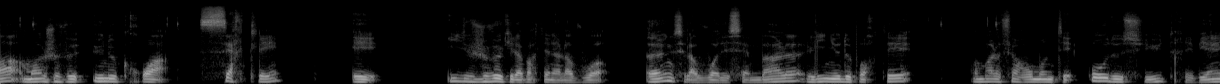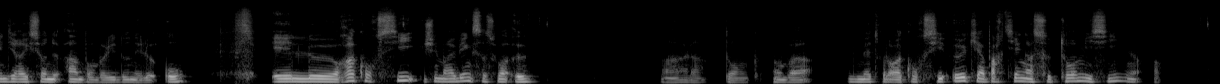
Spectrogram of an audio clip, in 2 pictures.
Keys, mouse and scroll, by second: 0.2 click, 1.7 click, 9.3 click, 9.9 click, 16.1 click, 17.6 click, 24.2 click.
